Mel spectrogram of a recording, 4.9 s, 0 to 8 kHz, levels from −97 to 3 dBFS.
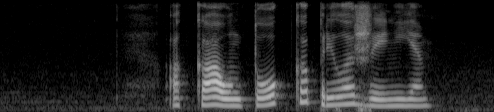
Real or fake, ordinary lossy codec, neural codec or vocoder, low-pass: real; Opus, 24 kbps; none; 7.2 kHz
